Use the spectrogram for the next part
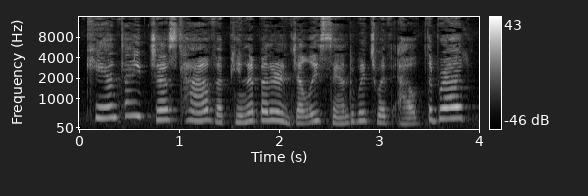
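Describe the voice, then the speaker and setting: A woman voicing a timid, earnest young schoolboy in a squeaky, childlike way for a storybook. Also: sing-song, moderate pace, darkish tone. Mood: pleading.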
